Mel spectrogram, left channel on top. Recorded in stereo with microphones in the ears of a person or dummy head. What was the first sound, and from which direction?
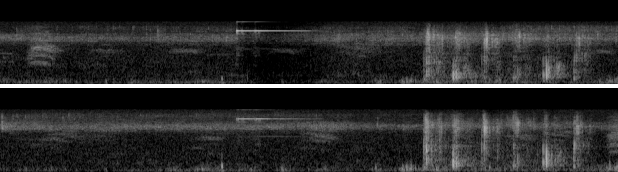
A bicycle bell, 30° left (ahead or behind).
